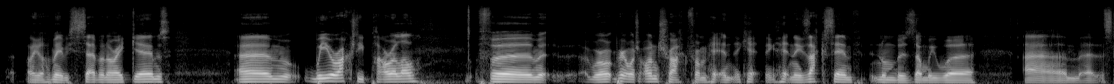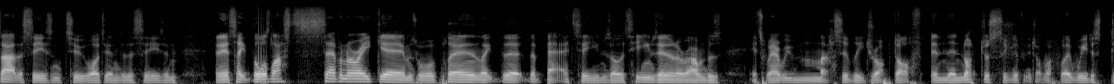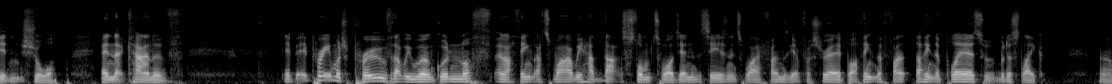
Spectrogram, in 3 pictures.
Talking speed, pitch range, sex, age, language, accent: 235 wpm, 100-120 Hz, male, 20-39, English, British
